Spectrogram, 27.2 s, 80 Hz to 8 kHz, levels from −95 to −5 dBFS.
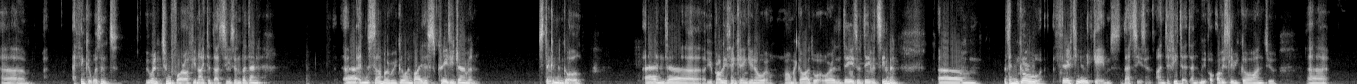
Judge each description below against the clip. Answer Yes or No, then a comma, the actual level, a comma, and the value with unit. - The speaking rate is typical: Yes, average, 145 wpm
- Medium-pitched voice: No, low, 120 Hz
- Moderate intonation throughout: No, wide, 5.7 semitones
